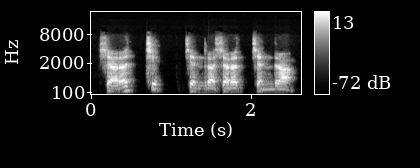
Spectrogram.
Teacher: ತು ಇದ್ದಿದ್ದು ಕೂಡ ಚೂ ಆಗಬೇಕು ಅಂದ್ರೆ ತ ಇದ್ದಿದ್ದು ಚ ಆಗುತ್ತೆ ಶರಚ್ ಚಂದ್ರ ಶರತ್ಚಂದ್ರ ಅಂತ ಹೇಳಿ ಆಗುತ್ತೆ ಅದೇ ರೀತಿ ಜಗತ್ ಜ್ಯೋತಿ ಇಲ್ಲಿ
